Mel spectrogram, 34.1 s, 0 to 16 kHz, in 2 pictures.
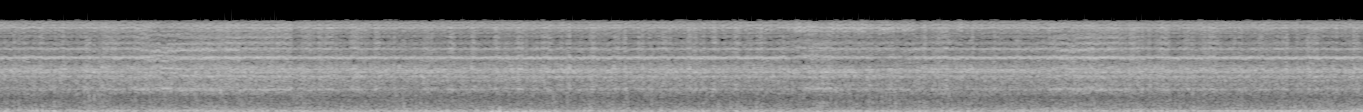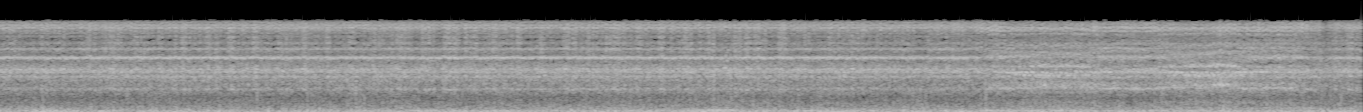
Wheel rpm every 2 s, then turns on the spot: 200, 200, 200, 200, 190, 200, 200, 200, 200, 200, 200, 200, 200, 200, 200, 200, 200.
none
